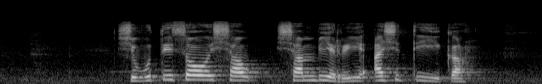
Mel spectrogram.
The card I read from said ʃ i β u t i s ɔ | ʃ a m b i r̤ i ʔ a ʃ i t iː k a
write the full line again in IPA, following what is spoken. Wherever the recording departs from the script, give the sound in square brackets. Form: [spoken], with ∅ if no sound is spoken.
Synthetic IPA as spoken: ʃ i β u t i s ɔ | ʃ a m b i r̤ i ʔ a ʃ i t iː k a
